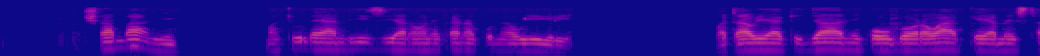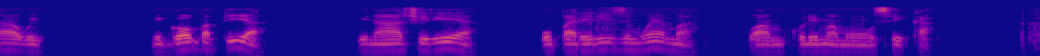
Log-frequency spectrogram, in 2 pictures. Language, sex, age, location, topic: Swahili, male, 18-24, Kisii, agriculture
